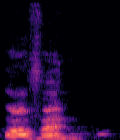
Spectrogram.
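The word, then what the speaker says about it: often: হাউ অফেন T silent, how অফেন কত সময় পর।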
